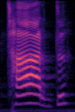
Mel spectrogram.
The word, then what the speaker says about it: tarde: So the E at the end of the word is very subtle in the continental Portuguese, and it's pronounced almost like an exaggeration of that consonant before the vowel.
